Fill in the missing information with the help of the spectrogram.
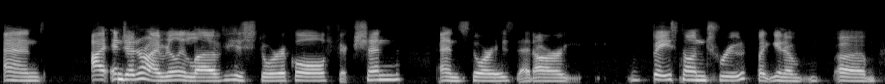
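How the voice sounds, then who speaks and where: Woman actress doing an interview, kinda low voice, chatty and into it, dry sound. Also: fairly even intonation, unhurried, dry recording, highs cut off. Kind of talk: conversational interview.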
